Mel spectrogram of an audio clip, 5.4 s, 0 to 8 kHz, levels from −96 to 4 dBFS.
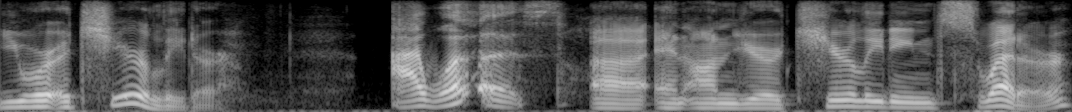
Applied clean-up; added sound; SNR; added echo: none; none; none; none.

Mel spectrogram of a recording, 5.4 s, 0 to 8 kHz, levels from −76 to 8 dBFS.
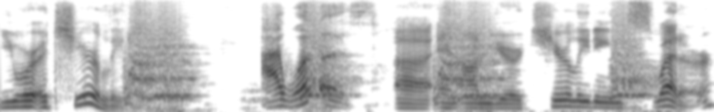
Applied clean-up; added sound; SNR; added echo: classical method Wiener filter.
